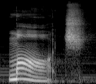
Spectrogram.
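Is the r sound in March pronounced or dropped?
dropped. The vowel has no r-colouring. "英式读作March"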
